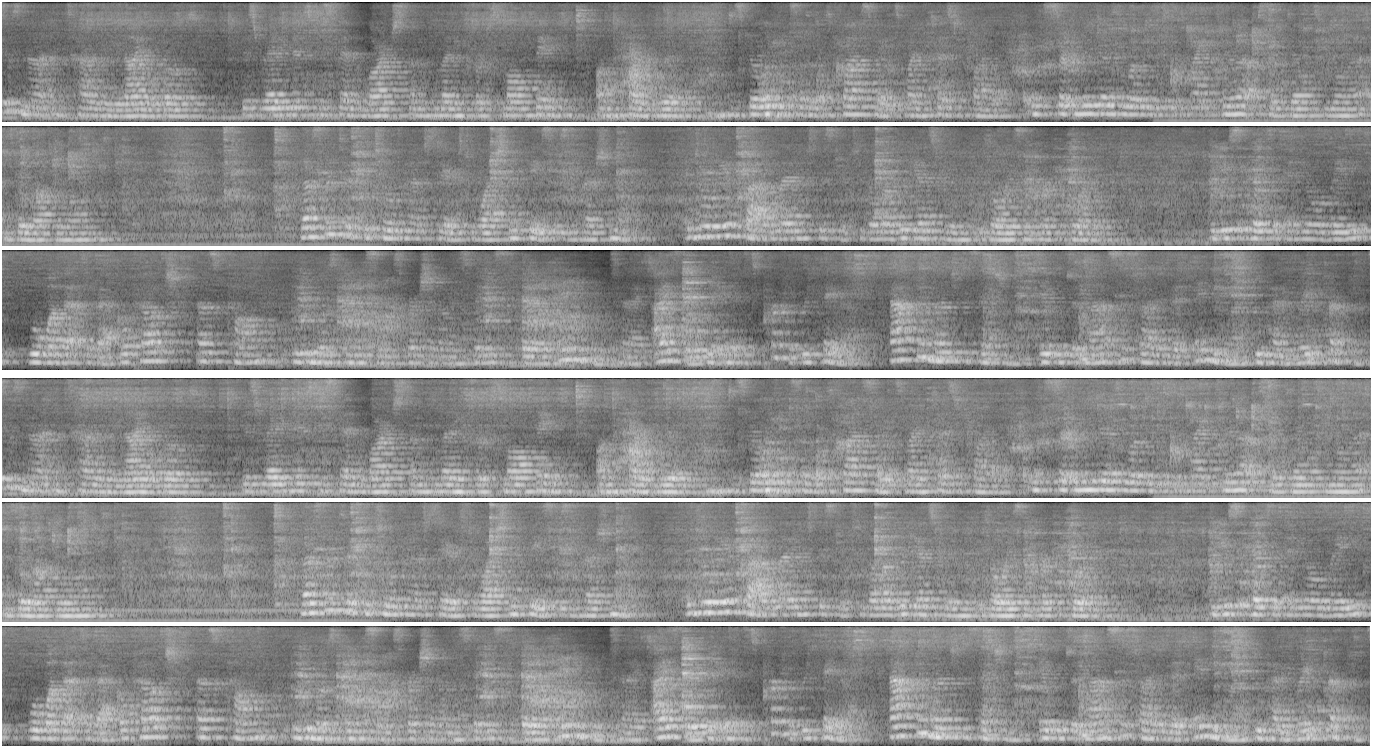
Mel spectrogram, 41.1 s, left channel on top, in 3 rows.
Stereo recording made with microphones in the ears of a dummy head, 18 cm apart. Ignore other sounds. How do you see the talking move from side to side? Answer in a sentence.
In this clip you hear the talking go from the left side to the right.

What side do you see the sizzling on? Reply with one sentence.
In this clip you hear the sizzling on the right.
